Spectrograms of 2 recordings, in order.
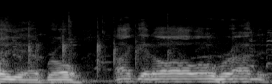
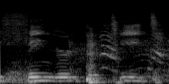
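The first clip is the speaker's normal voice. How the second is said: ordinary talk, nothing marked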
